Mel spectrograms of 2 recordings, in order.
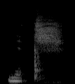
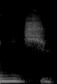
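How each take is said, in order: First: It is said in a harsh, American-sounding way. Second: It is said in a refined, sophisticated-sounding way. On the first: "that's like very American, very harsh sounding" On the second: "I have my pinky out. I say niche"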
